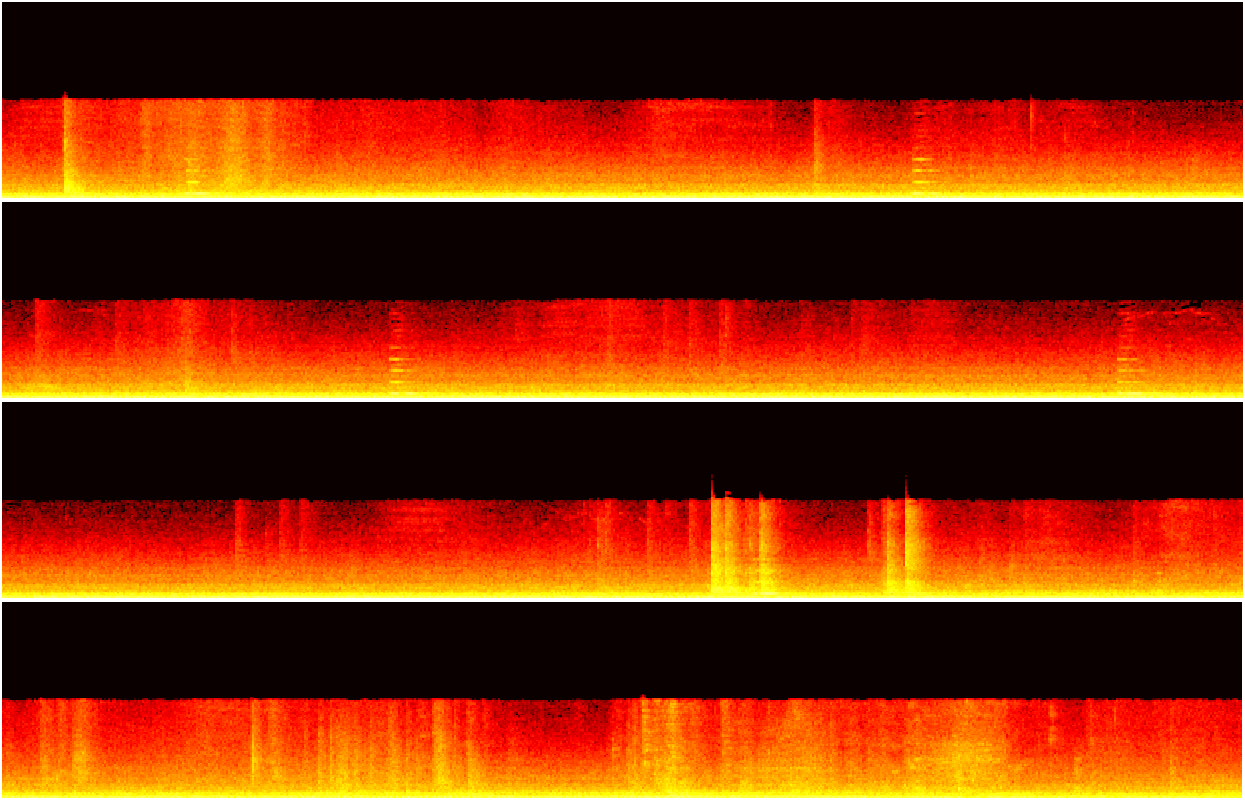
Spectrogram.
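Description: ThyssenKrupp hydraulic (oildraulic) passenger elevator riding up: a steady mechanical hum from the running pump unit, with a faint short tone every four to five seconds in the first half and a couple of sharp clicks about twenty seconds in.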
